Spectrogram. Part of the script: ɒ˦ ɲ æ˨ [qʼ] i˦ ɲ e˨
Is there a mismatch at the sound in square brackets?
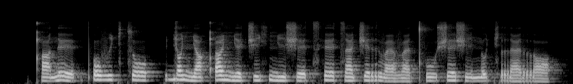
no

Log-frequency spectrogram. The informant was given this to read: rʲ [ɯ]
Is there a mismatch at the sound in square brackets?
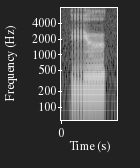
no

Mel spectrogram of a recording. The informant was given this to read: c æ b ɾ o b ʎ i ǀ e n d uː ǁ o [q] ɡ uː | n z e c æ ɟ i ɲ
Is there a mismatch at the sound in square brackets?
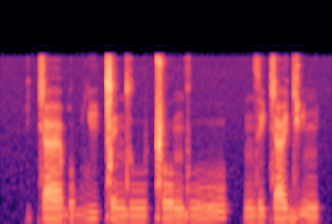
yes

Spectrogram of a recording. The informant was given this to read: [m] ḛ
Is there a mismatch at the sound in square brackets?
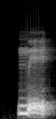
no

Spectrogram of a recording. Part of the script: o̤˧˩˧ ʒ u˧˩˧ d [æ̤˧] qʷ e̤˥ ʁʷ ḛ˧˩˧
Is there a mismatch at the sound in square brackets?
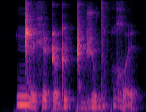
yes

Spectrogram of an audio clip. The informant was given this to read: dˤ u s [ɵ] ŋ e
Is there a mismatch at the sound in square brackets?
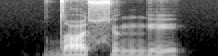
no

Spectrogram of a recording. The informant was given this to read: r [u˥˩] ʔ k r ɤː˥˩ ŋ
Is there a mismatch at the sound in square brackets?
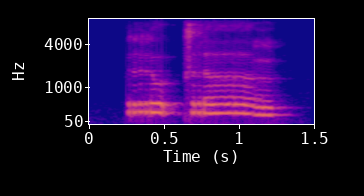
no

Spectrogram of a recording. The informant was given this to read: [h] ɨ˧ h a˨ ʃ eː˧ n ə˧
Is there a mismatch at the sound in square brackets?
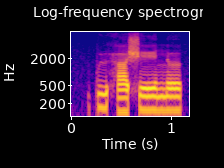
yes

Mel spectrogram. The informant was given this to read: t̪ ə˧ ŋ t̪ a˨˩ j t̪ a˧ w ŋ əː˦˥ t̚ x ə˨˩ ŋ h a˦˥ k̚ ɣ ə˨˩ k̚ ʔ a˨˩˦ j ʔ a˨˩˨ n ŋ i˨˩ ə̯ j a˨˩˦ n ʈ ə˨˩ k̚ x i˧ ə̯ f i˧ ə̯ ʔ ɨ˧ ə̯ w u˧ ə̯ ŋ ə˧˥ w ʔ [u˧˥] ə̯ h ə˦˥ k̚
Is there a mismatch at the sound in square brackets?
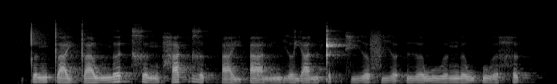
yes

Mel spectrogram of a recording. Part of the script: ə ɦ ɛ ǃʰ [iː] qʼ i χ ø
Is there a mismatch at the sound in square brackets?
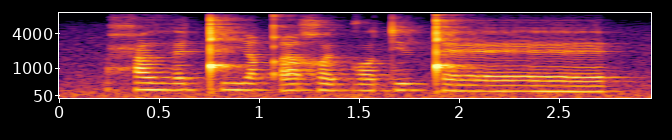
no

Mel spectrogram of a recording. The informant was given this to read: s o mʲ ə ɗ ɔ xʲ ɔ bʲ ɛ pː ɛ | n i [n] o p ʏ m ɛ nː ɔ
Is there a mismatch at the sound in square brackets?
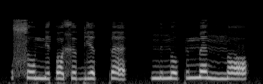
no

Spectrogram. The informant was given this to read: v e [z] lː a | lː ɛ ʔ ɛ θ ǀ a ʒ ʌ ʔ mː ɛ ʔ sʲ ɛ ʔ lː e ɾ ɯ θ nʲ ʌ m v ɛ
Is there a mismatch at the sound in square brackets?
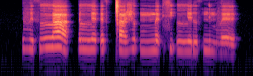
yes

